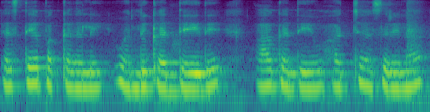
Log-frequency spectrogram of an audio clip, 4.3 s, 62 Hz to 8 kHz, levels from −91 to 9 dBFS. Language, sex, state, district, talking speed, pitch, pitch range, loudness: Kannada, female, Karnataka, Bidar, 110 wpm, 185 Hz, 175-200 Hz, -16 LUFS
